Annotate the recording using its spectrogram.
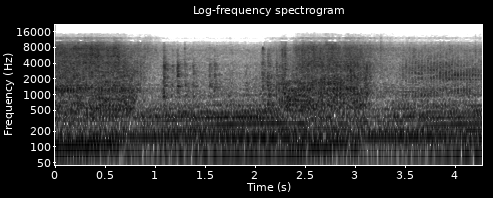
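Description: Diesel engine of a grapple machine running hard while its hydraulic grapple grabs and lifts brush, the engine note shifting with the load. A few short cracks of branches.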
